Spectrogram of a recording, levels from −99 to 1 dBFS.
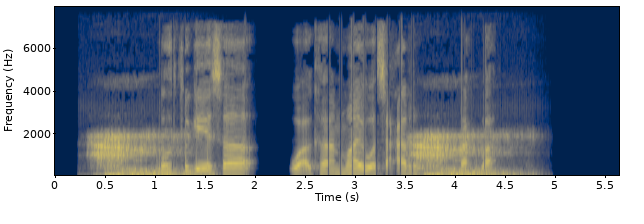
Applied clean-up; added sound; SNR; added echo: none; Animal; -3 dB; none.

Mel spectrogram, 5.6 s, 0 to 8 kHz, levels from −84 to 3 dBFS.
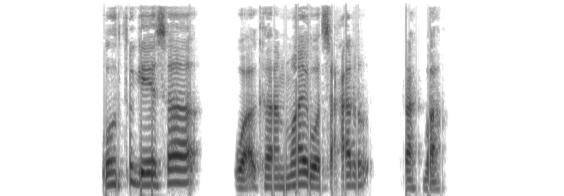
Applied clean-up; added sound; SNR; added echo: none; none; none; none.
